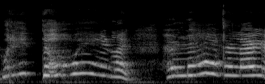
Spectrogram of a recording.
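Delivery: high alarmed cry; mock panicked shout over her leg; imitating panic. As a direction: act out a frantic onlooker. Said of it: "she was like".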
